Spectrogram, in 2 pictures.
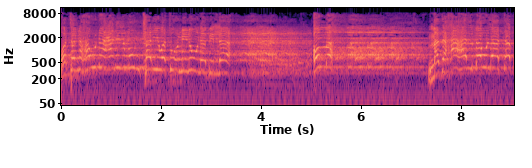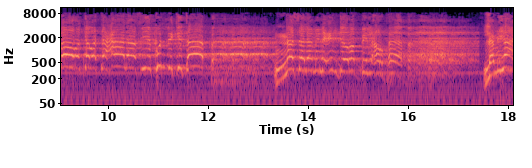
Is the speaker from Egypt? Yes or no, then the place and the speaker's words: yes; Egypt; اللهم احفظ بلادنا مصر وسائر بلاد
